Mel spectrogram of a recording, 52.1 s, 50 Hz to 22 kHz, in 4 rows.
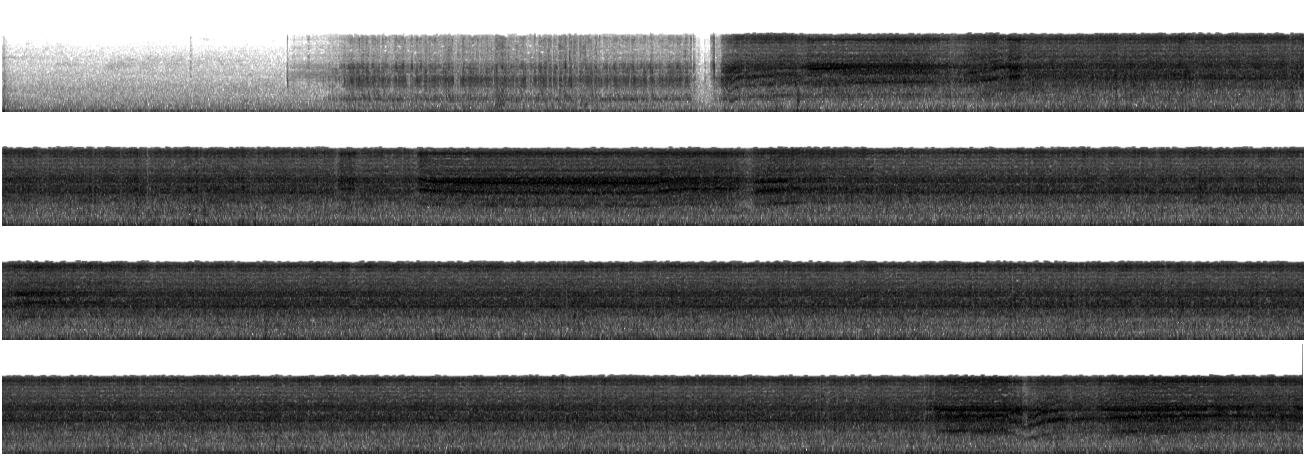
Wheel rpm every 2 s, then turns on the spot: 0, 0, 20, 30, 150, 210, 230, 230, 230, 210, 220, 230, 230, 230, 230, 230, 230, 230, 230, 230, 240, 230, 230, 230, 200, 210.
4-6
